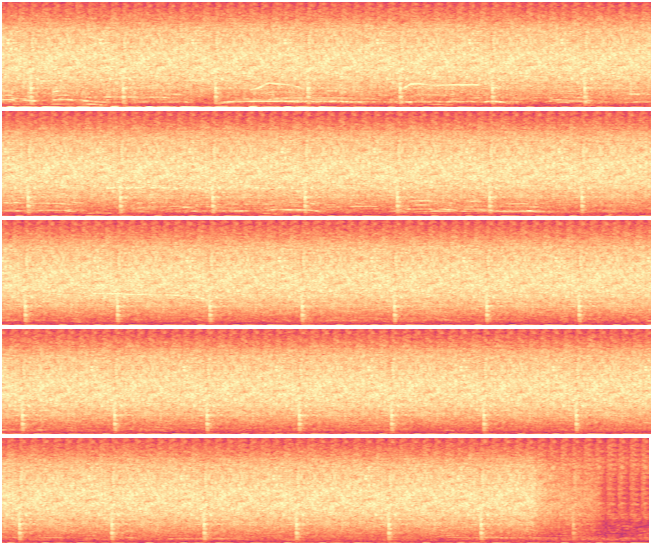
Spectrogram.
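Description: Live techno over a festival PA, picked up from the crowd: a steady kick drum about twice a second buried under a heavy hiss. Short wavering squeals come through in the first few seconds.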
